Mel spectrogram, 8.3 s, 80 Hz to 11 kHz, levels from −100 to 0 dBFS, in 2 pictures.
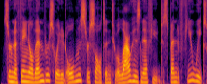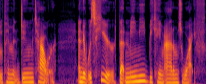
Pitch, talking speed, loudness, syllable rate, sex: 175 Hz, 220 wpm, -23 LUFS, 5.6 syllables/s, female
